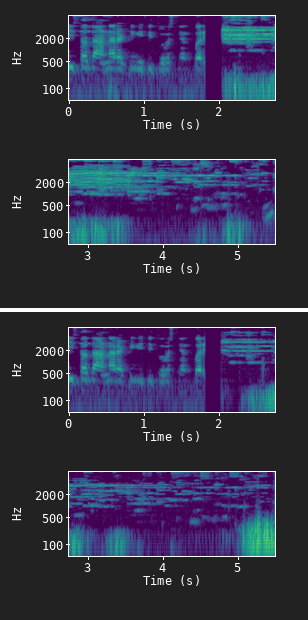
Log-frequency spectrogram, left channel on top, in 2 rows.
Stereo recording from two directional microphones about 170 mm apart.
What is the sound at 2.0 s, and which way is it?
Music, 45° right (ahead or behind).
